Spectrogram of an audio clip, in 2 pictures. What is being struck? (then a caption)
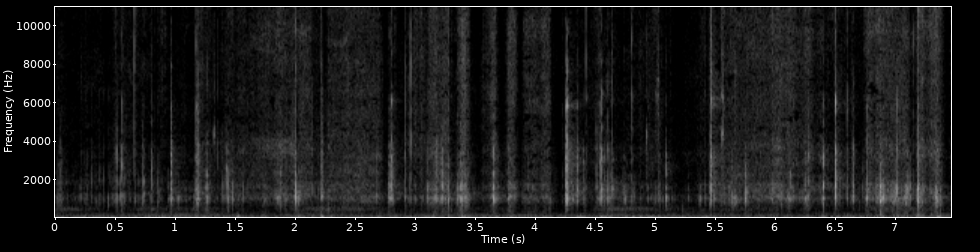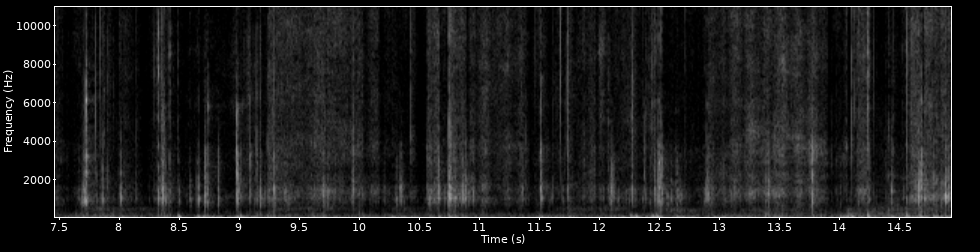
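Plastic puzzle cube. A small plastic 3x3 puzzle cube with colored stickers, held in both hands, is tapped and scratched with long nails while its layers are twisted. This makes a dense run of quick, dry clicks, crinkly scratching and ratcheting clacks, with a bright, crisp edge and a midrange focus around 1 kHz.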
